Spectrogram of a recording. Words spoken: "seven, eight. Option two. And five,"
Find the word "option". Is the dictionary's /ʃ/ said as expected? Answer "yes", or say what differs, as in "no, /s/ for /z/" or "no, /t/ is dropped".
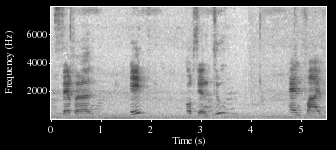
no, /s/ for /ʃ/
